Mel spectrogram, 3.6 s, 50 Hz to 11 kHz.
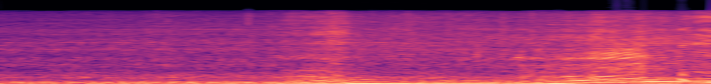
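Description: A white K10 pickup truck engine revs hard, rising in pitch and loudness toward the end, close by and alone with no voices.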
